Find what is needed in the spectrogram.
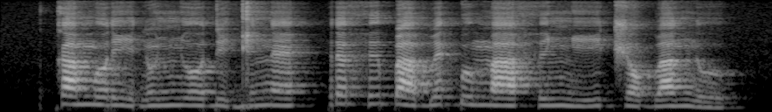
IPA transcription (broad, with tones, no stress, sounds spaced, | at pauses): k a˦ m o˧ ɾ iː˨ ɗ ũ˧ ɲ oː˧ ɗ i˨ ɡ i˦ n ɛ̃˦ | ɾ ə˦ h ɨ˦ ɓ a˧ b ɛ˦ k͡p u˧ m aː˧ h ɨ˧ ɲ iː˨˦ t͡ʃ ɔ˧ b a˦ n u˨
